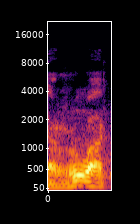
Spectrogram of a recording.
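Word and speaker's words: רוח: In Hebrew, you got the ruach. The ruach is how you pronounce spirit in Hebrew.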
